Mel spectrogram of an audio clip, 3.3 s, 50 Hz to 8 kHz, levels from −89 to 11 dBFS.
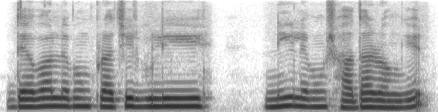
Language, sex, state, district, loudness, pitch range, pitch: Bengali, female, West Bengal, Alipurduar, -13 LUFS, 195-210 Hz, 200 Hz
